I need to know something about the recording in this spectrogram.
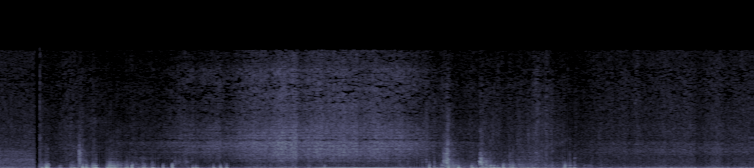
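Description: A steady fizzing crackle of wine fermenting in a vat, with small pops and bubbling clicks scattered over a constant hiss and a low rumble underneath.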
